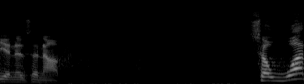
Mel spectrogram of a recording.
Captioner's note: laughter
